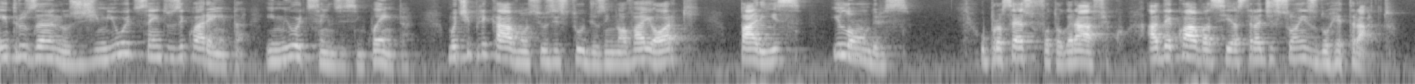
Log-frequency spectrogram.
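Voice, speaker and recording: A man with a high pitch speaks at a fairly slow pace, his tone bright and sharp and his intonation lively, with audible room echo. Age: 20s. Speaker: photographer and educator. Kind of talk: lecture. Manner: formal.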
